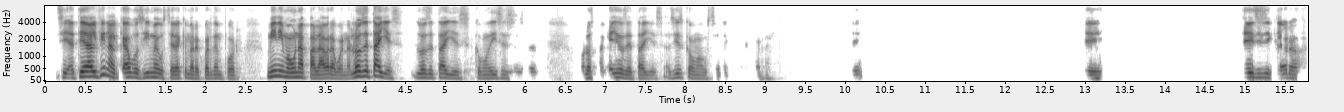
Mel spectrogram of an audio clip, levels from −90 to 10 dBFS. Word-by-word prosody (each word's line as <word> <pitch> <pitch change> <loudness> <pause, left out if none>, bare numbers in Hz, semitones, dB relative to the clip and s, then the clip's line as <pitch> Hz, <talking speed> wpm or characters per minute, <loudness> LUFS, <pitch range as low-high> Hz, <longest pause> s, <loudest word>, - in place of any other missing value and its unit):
Sí, 180 -5 -4
a 155 - -1
ti 195 - +6
al 195 0 +9
fin 275 - +1
y - - +4
al - - +1
cabo, 175 -1 +2
sí 170 +3 -3
me 175 - +1
gustaría 140 -2 -3
que 165 - -11
me 135 - -3
recuerden 130 +2 -6
por, 125 0 -10 0.3
mínimo 200 -2 +3
una 175 -1 +3
palabra 135 0 +2
buena. 125 -1 -7
Los 205 +2 +5
detalles, 185 - +3
los 155 0 -4
detalles, 145 -4 -4
como 135 -1 -12
dices, 135 -2 -10
o - - -22
sea, 130 +1 -19 0.5
por 145 - -9
los 145 - -5
pequeños 165 +1 -5
detalles, 125 -2 -8
así 135 +5 -13
es 160 - -9
como 135 -3 -9
me 125 - -12
gustaría 115 -1 -19
que - - -69
me - - -43
recuerden. 115 0 -24 1.0
Sí. - - -14 2.8
Sí. 130 -1 -3 1.8
Sí, 175 0 +3
sí, 160 0 -7
sí, 160 -1 -4
claro. 145 -1 -4
145 Hz, 170 wpm, -22 LUFS, 130-170 Hz, 2.8 s, al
